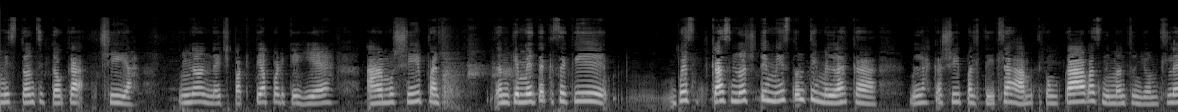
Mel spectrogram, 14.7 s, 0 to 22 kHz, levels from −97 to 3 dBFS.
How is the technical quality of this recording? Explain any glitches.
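Quality is noticeably degraded by codec damage running through the whole recording.

HE-AAC compression, throughout: the sound is most likely encoded with HE-AAC at a very low bitrate, consistent with roughly 16 kbps. Only the lower spectrum is coded directly. The treble is synthesised by copying lower bands upward under a coarse envelope, so its harmonics no longer align with the true voice. The s sounds come out gritty and lispy, with a metallic sheen, and nothing reaches above 12.3 kHz.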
